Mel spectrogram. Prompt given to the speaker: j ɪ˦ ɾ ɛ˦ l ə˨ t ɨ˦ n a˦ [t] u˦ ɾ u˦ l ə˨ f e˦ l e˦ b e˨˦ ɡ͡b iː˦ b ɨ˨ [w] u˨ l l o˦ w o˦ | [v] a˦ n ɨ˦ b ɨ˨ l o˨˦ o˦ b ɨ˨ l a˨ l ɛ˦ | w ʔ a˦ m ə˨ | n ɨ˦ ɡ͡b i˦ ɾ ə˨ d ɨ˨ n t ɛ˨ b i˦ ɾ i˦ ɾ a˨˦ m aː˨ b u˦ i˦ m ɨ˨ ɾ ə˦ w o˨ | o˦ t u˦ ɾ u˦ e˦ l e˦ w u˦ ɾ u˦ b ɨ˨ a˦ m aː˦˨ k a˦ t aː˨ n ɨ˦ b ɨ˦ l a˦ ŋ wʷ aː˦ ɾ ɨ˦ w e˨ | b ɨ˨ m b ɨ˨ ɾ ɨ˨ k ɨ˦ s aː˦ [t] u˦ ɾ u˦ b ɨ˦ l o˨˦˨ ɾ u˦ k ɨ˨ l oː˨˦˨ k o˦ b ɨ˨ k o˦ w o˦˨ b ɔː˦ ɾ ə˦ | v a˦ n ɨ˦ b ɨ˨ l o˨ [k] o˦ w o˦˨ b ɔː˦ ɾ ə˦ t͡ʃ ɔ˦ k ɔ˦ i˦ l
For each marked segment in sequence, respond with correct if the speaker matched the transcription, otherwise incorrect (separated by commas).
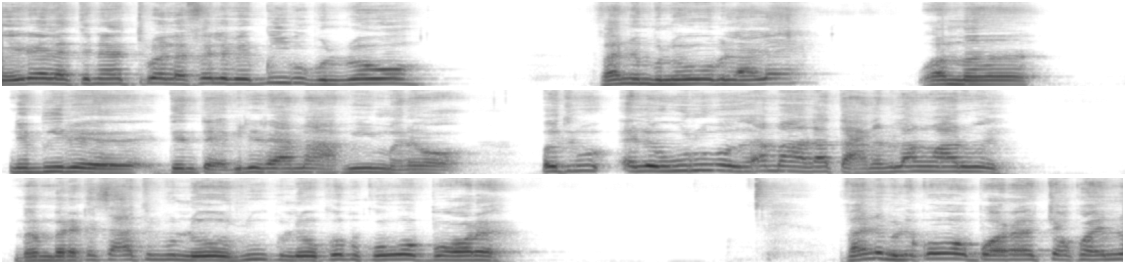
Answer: correct, incorrect, correct, correct, correct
